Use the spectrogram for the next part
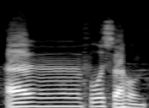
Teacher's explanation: nun sukunnya bertemu dengan huruf fa, maka nunnya disamarkan kepada huruf fa. Maka menjadi anfusahum tidak lagi dengan jelas suara nunnya anfusahum tapi samarkan ke huruf fa. · Kemudian melafal anfusahum, di sini ada bacaan ikhfa yang terjadi apabila adanya nun sukun bertemu dengan huruf ikhfa. Dan di sini ada nun sukunnya bertemu dengan huruf fa, maka nunnya disamarkan kepada huruf fa.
